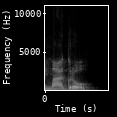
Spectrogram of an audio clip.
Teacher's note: We don't say magro, even though there are some accents that do, but most of Brazilian accents say magro with U at the end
